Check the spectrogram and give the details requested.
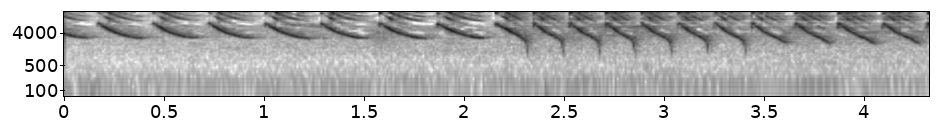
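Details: Canary song used to prompt young canaries to sing: repeated curved whistled notes, shifting into faster steep downward sweeps, evenly paced and loud.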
